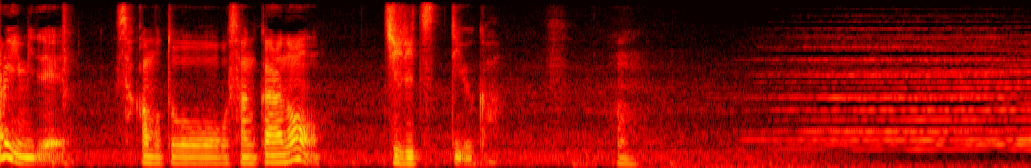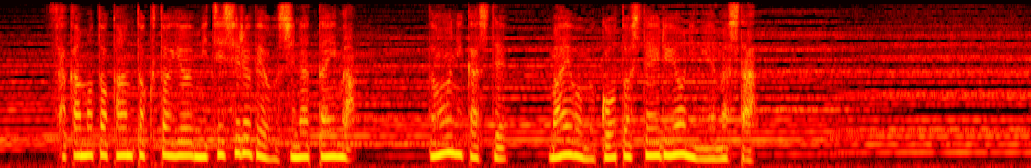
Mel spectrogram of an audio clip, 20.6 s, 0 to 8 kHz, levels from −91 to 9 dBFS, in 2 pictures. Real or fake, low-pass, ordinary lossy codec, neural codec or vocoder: real; 7.2 kHz; none; none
